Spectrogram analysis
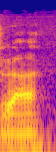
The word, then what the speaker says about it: Ra: and the Egyptian goldra some say R but it's ra I mean the same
